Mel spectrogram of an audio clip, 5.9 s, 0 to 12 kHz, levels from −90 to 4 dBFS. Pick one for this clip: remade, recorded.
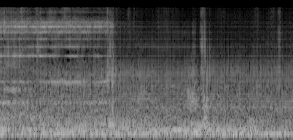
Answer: remade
